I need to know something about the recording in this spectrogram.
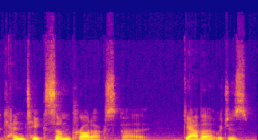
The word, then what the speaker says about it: GABA: Um, and one of them being you can take some products uh, GABA, which is spelled G- A B- A, which is a precursor to humans making their own melatonin inside their their body.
